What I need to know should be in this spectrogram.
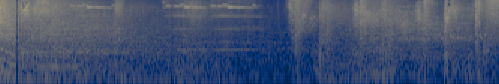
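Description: Fantasy game combat sounds crackle and clash.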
